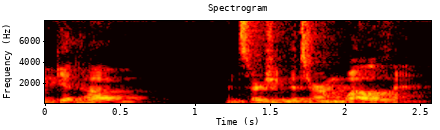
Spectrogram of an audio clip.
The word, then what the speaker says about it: Welephant: You can find that by going to GitHub and searching the term Welephant. That's spelled like an elephant with a W at the beginning.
